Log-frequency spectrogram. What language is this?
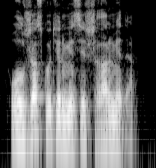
Kazakh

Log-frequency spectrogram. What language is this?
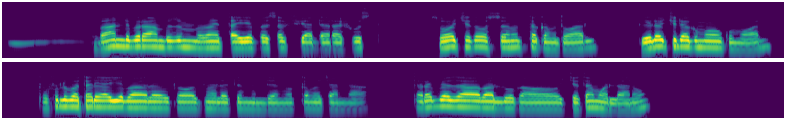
Amharic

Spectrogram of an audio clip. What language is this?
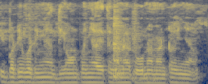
Dogri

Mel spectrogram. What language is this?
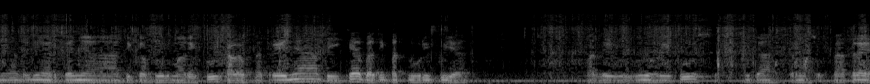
Indonesian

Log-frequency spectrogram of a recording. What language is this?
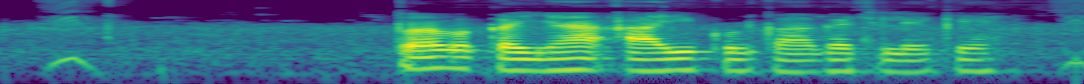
Bhojpuri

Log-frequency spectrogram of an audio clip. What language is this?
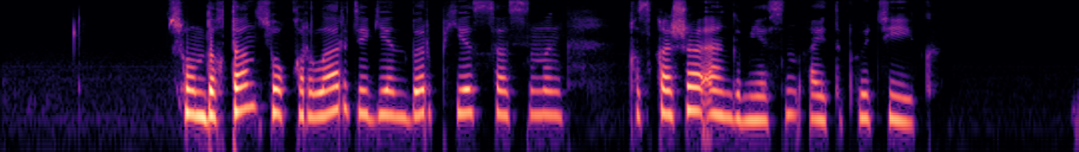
Kazakh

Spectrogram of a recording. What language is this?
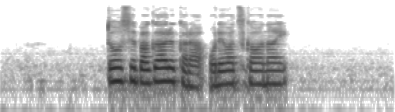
Japanese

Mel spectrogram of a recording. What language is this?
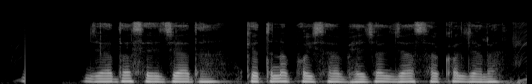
Bhojpuri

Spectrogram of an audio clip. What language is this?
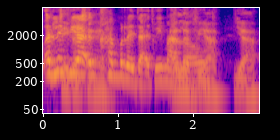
Welsh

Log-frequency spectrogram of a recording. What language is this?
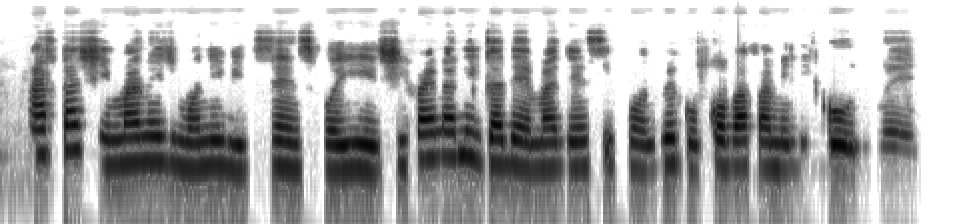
Nigerian Pidgin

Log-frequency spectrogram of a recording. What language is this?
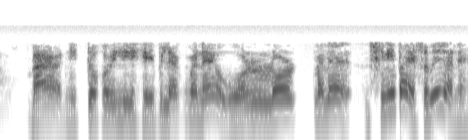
Assamese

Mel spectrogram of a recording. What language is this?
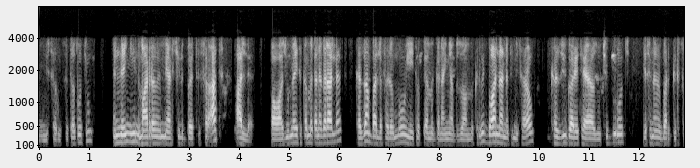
Amharic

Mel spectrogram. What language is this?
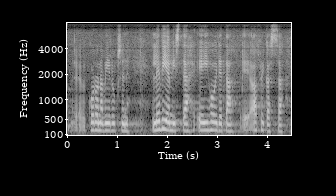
Finnish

